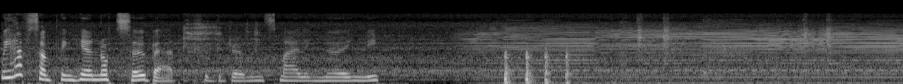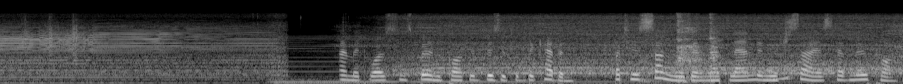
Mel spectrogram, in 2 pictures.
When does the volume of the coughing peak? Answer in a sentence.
The loudest moment of the coughing is at 16 seconds.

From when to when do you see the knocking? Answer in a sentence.
You can hear the knocking from 5.0 to 6.3 s.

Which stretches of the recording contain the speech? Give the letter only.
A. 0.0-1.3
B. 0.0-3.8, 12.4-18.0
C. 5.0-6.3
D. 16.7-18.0
B.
